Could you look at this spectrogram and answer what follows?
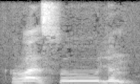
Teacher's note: یہاں پہ واو مدہ ہے، واو ساکن سے پہلے پیش آ رہا ہے، اس کو تھوڑا سا کھینچنا ہے، زیادہ نہیں کھینچنا رہتا ہے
